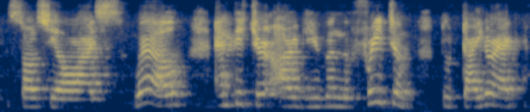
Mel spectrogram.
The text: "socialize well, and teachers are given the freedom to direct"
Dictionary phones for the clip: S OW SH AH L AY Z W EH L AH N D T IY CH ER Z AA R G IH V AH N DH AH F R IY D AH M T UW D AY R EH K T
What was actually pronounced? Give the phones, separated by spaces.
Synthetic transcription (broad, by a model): S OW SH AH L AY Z W EH L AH N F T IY CH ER AA R G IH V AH N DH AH F R IY D AH M T UW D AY R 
